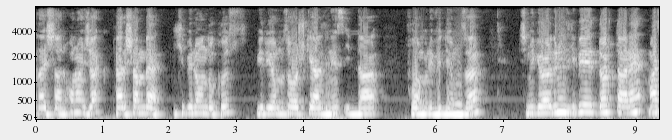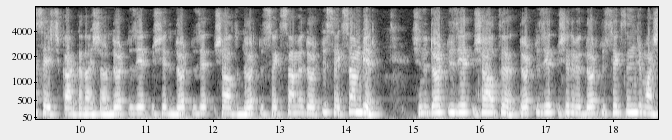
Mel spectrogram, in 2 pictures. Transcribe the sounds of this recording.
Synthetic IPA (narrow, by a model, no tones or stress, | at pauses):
d̪aʃlˠaɾonond͡ʒakpʰæɾʃæmbɛicʰibino̞nd̪o̞kʰuz̥ | vid̪ejo̞muzaho̞ʃɟælʲd̪inizib̚d̪ːaː | fo̞ɾmulʲyvid̪ejo̞muza | ʃimd̪iɟø̞ɾd̪yːnyzɟibid̪øɾt̪̚d̪aːɾɛmat͡ʃsɛt͡ʃt͡ʃʰi̥kaɾkad̪aʃ̬lˠaɾd̪øɾt̪jyzjɛt̪̚miʃje̞d̪id̪øɾt̪̚ʰjyzjɛt̪̚mi̥ʃalˠt̪ʰɯd̪øɾt̪ʰjyzsɛcsænvɛd̪øɾt̪jyzsɛcsænbiɾ̥ | ʃimd̪id̪øɾt̪ʰjyzjɛt̪miʃalˠt̪ʰɯd̪øɾt̪ʰjyzjɛt̪̚miʃje̞d̪ivɛd̪øɾt̪jyzsɛcsænind͡ʒimat͡ʃ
